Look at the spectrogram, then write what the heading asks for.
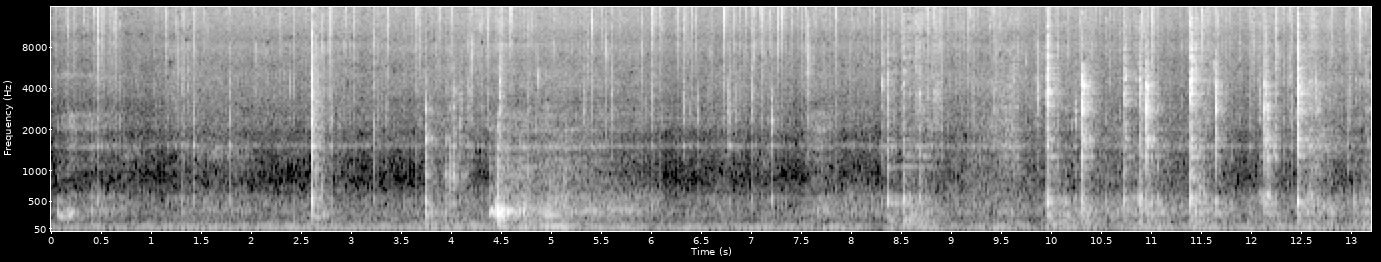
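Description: Bacon sizzles and spits in a pan over a campfire, a steady crackling fry broken by scraping stirs and sharp pops.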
